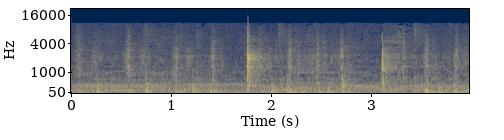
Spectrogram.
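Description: Fresh rosemary leaves, stripped from the stem, chopped with a knife on a cutting board: a run of close, uneven wooden taps and knocks with a couple of sharper hits and no voices.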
